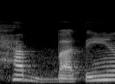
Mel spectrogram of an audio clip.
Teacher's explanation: ہا باریک کرتے ہوئے وسط حلق سے ادا کرتے ہوئے با پہ ہم نے زور دینا ہے ، با کی حرکت کو کھینچیں گے نہیں، تین یعنی تنوین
